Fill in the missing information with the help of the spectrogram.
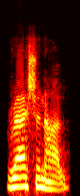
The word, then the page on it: rationale: Indian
